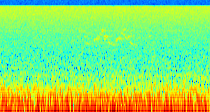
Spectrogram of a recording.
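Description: Near silence: faint low room noise, with a brief faint high chirp about two seconds in.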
